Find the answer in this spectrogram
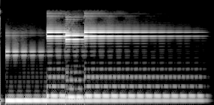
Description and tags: Mystery Jingle
A murder mystery/crime show jingle (New chapter, act introduction...)
act, broadcoast, cinematic, crime, jingle, movie, murder, mystery, old, opera, radio, sequence, soap, tune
